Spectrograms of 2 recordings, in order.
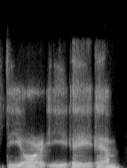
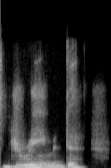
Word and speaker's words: dreamt: sometimes it's spelled as d-r-e-a-m-t it is the past tense of dream so some people would still pronounce it as dreamed but some people would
